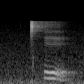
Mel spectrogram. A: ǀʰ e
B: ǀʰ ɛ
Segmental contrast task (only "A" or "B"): A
